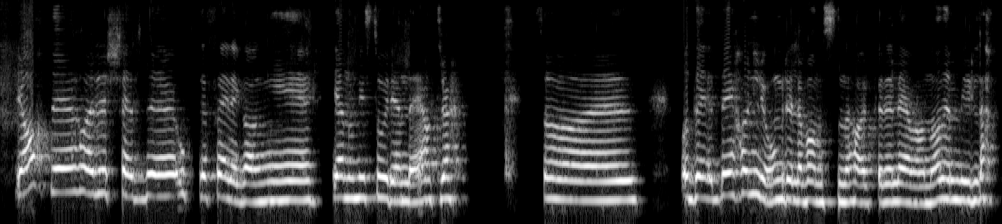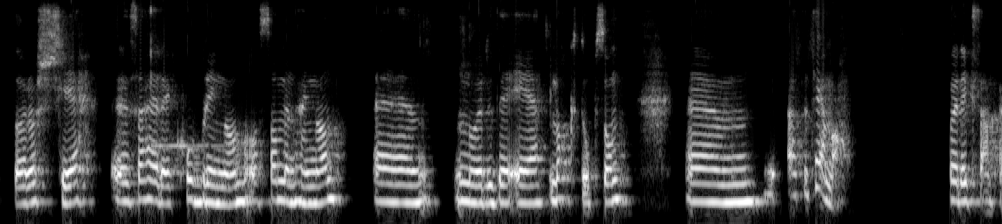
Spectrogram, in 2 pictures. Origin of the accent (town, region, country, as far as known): Kristiansund, Møre og Romsdal, Norway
